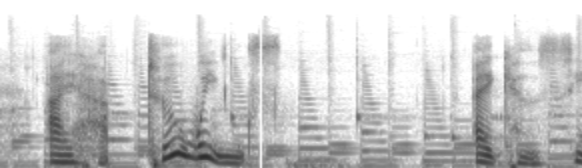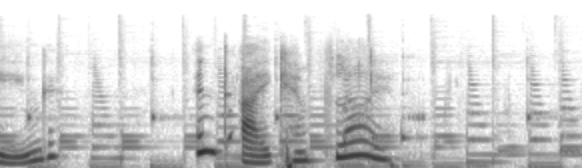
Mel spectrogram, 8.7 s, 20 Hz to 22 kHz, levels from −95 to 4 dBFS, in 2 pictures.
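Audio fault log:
1.94–1.97 s, gap at a join of encoded pieces: the sound drops out for about 33 ms with smeared edges, then resumes where it stopped. Two separately encoded pieces were joined untrimmed, so the encoder's start delay and last-frame padding left silence.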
